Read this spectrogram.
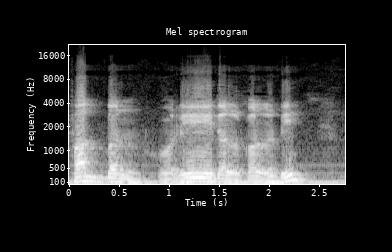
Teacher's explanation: Faddun dibaca terang, jelas. Faddun tidak boleh samar, tidak boleh berdengung, tapi harus terang. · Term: idhar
